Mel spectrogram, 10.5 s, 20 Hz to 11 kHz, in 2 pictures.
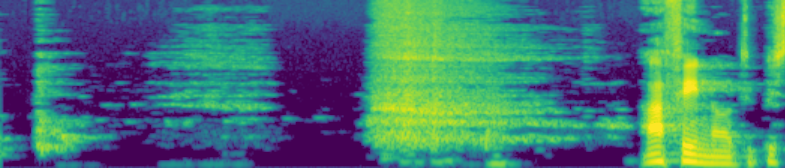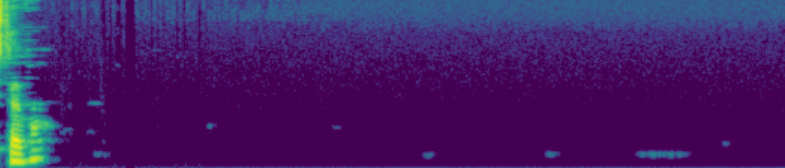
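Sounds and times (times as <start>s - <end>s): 
person exhaling: 2.4s - 3.9s
speech: 4.3s - 5.6s.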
